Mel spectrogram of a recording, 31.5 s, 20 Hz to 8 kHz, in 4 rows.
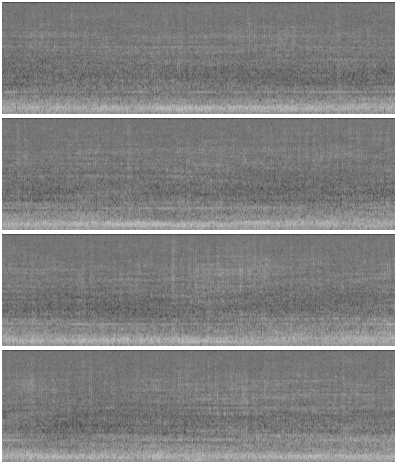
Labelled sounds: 27.4	27.7	vessel noise, 2.0 to 2.1 kHz

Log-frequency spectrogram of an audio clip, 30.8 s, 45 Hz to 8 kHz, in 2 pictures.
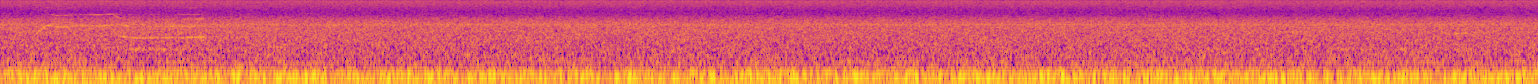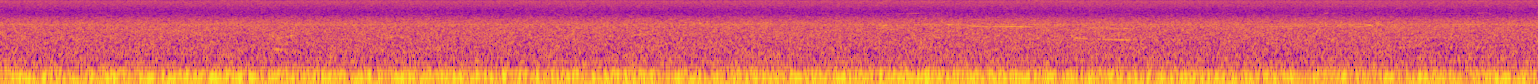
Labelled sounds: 0.0	2.8	killer whale, Bigg's (transient), 0.63 to 1.8 kHz
24.8	27.4	killer whale, Bigg's (transient), 0.52 to 1.8 kHz

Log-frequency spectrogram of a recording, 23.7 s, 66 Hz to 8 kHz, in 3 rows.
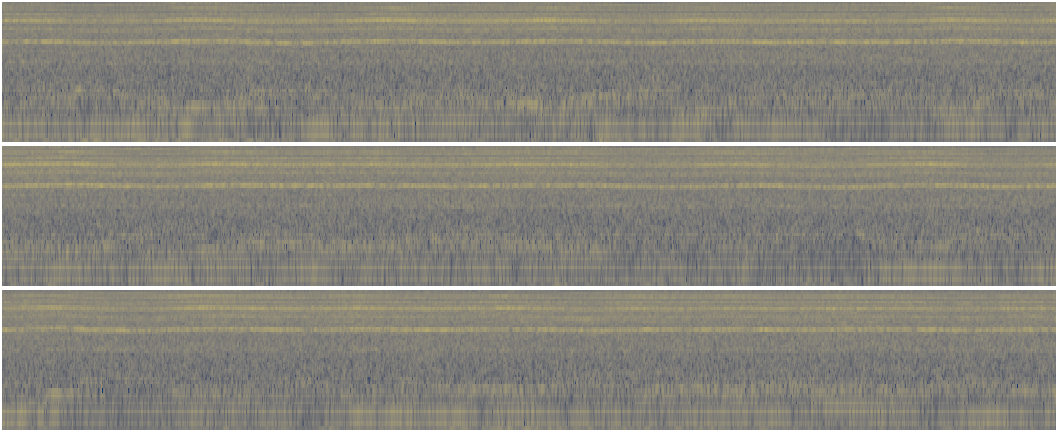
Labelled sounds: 1.2	1.7	vessel noise, 2.0 to 3.1 kHz

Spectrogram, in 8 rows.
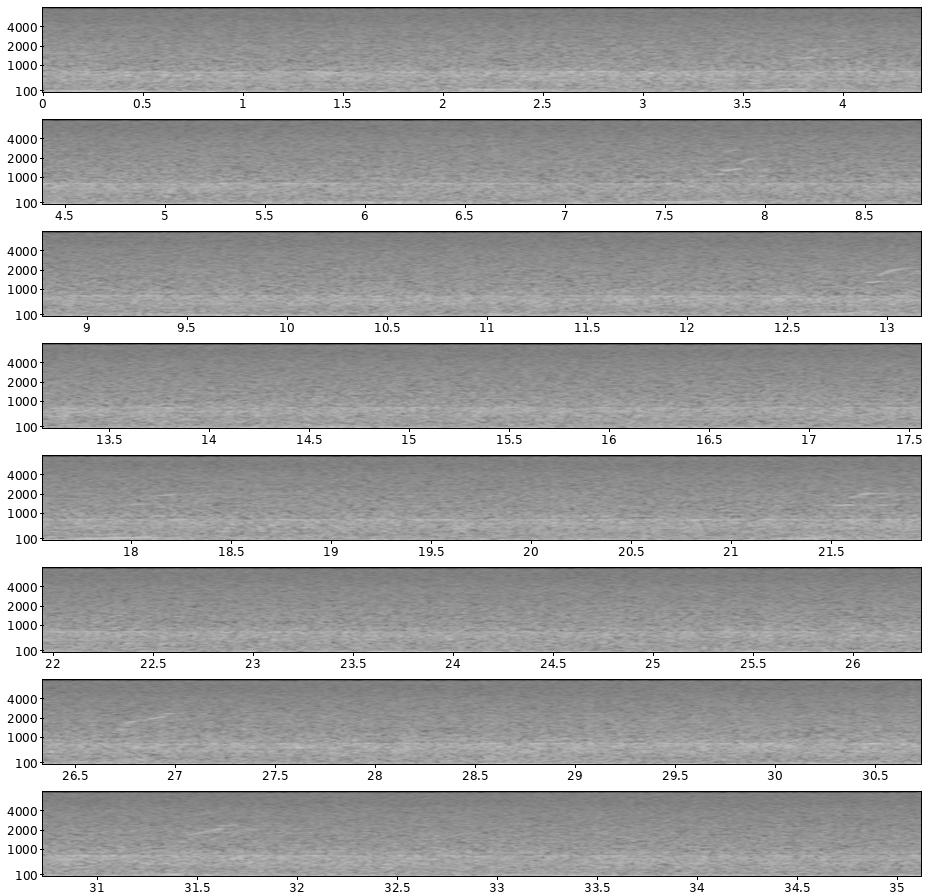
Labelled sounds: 18.1	18.4	humpback whale, 1.8 to 2.0 kHz

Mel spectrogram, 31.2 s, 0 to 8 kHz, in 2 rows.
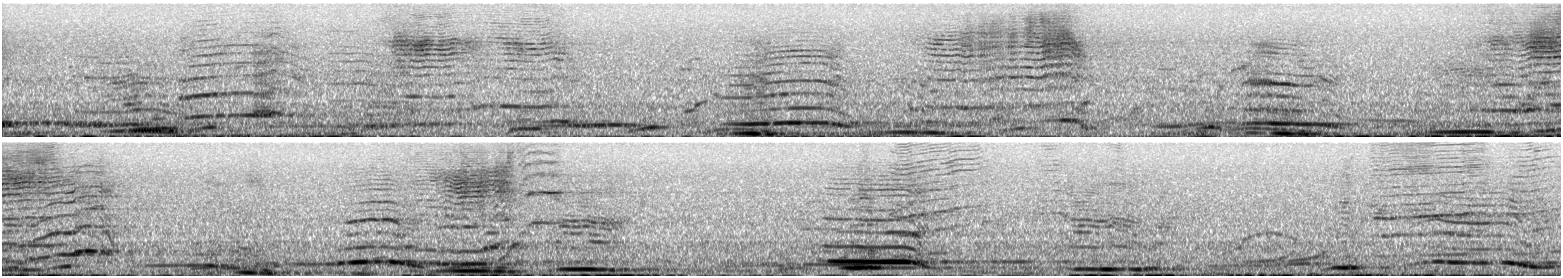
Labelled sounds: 0.8	1.1	humpback whale, 1.3 to 1.5 kHz
1.8	5.7	humpback whale, 0.80 to 7.5 kHz
7.1	8.4	humpback whale, 0.83 to 3.0 kHz
9.2	10.8	humpback whale, 1.3 to 5.1 kHz
12.4	13.1	humpback whale, 1.1 to 3.1 kHz
14.9	16.6	humpback whale, 0.80 to 4.7 kHz
19.0	21.5	humpback whale, 1.1 to 6.4 kHz
23.8	25.4	humpback whale, 0.83 to 7.7 kHz
26.3	26.9	humpback whale, 1.1 to 3.0 kHz
29.3	31.1	humpback whale, 0.86 to 8.0 kHz

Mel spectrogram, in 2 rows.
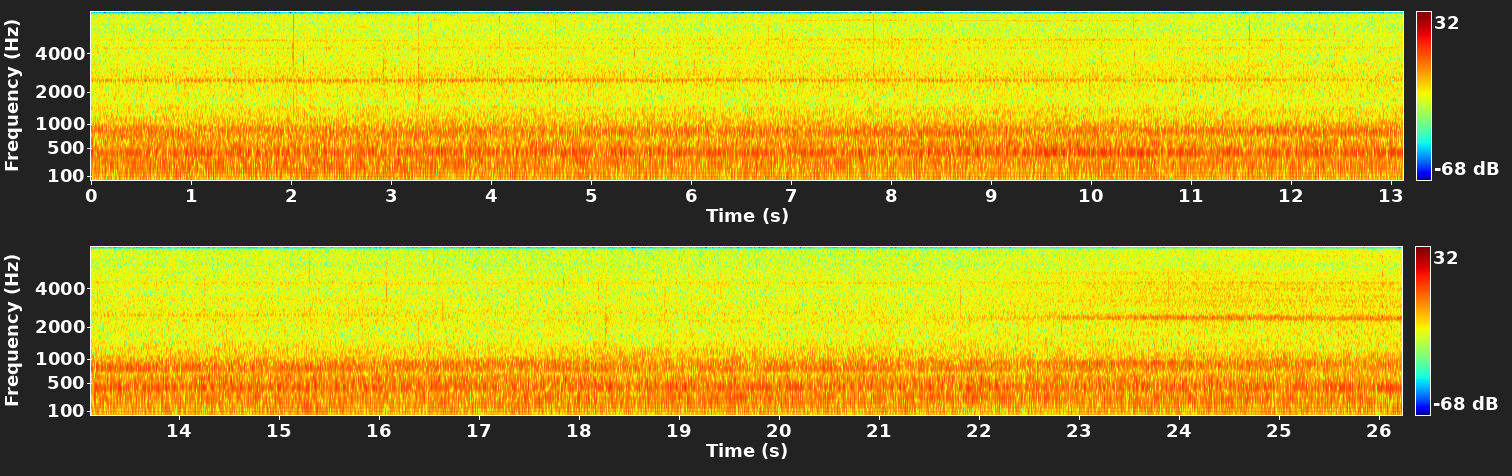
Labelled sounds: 23.1	23.4	vessel noise, 2.3 to 2.6 kHz

